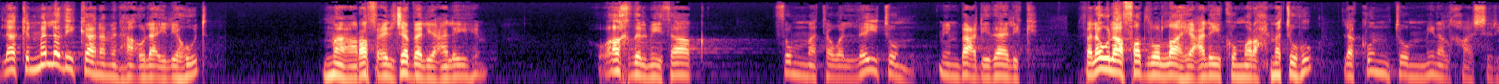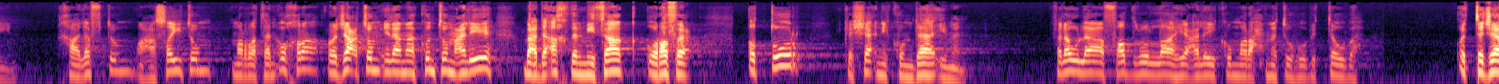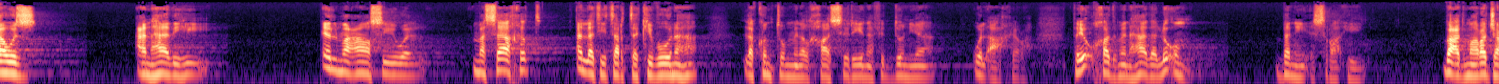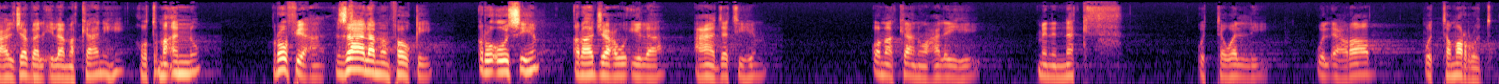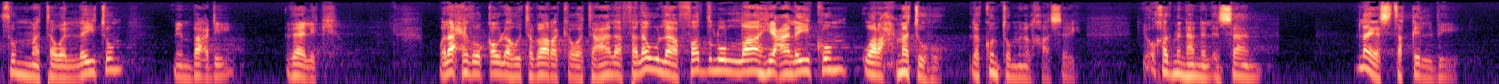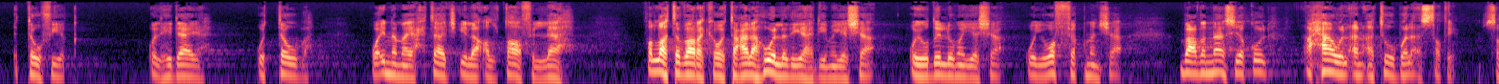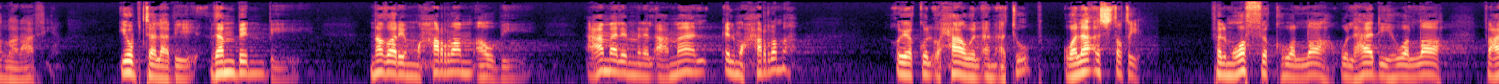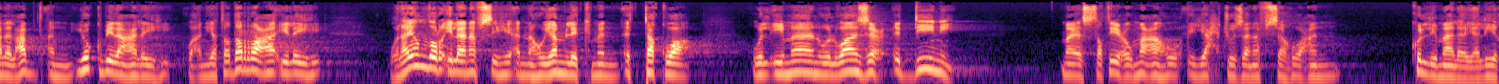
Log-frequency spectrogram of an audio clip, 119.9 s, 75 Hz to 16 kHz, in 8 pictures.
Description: التفسير الصوتي [البقرة / 63]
